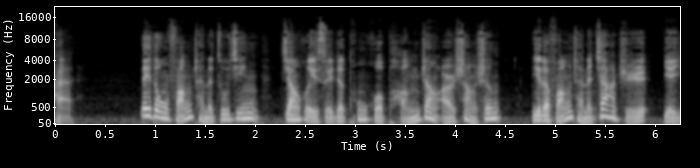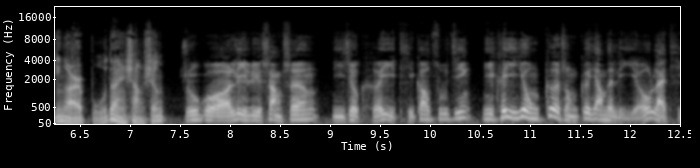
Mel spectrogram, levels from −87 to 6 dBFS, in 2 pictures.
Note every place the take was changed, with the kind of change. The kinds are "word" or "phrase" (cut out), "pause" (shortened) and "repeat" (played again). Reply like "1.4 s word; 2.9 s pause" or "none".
4.6 s pause; 7.4 s pause; 10.5 s pause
